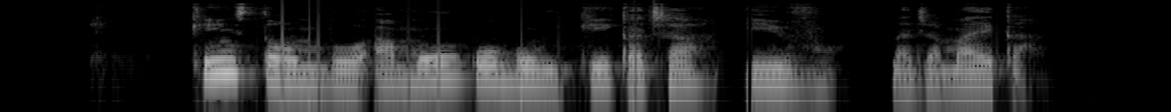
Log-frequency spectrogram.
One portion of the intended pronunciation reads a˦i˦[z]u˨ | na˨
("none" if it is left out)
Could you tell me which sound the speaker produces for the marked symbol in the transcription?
v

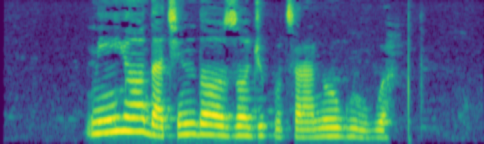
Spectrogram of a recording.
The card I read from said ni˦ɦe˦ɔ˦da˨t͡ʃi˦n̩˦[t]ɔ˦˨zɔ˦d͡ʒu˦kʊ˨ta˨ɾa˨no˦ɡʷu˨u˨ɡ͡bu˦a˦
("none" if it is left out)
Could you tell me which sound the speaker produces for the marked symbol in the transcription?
d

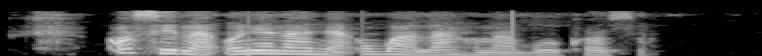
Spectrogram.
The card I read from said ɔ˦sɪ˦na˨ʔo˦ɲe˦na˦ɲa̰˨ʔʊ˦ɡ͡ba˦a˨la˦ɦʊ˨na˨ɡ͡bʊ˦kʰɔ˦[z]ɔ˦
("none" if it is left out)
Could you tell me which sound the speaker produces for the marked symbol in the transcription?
s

